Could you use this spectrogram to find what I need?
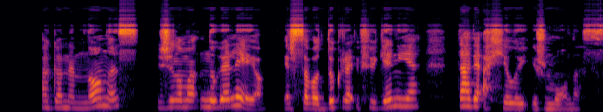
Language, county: Lithuanian, Vilnius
